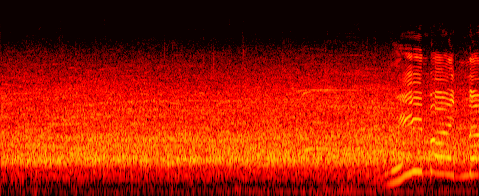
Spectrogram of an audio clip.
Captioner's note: crowd cheering continues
